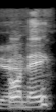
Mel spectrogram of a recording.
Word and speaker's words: Bonaire: Bonaire, did I say it right? – You did. You didn't say Bel Air. You said Bonaire. Good.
